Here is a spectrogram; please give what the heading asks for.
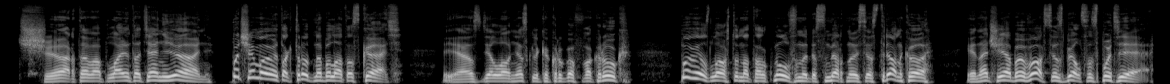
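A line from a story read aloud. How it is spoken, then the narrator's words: Grumbling. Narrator (Russian): Ворчал Сытунань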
